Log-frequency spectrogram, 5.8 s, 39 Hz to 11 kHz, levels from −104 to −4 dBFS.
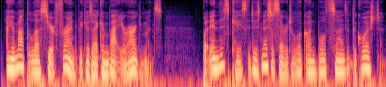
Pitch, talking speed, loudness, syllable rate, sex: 110 Hz, 280 wpm, -18 LUFS, 7.3 syllables/s, male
